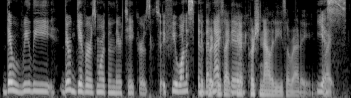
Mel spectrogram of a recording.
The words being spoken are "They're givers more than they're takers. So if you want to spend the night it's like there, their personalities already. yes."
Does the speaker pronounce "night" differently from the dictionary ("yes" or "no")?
yes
